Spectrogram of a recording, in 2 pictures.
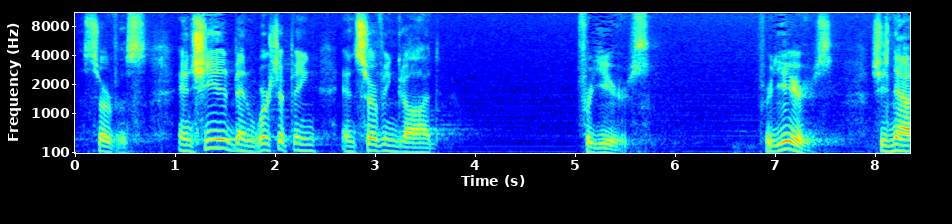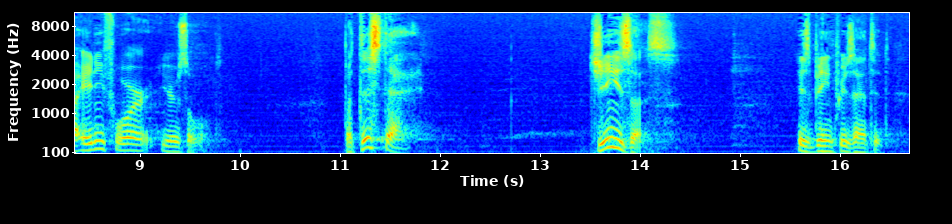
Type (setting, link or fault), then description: setting, large echoing room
